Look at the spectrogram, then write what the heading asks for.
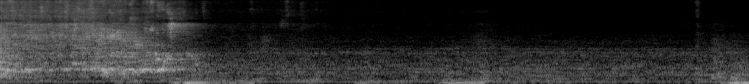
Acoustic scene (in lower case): restroom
